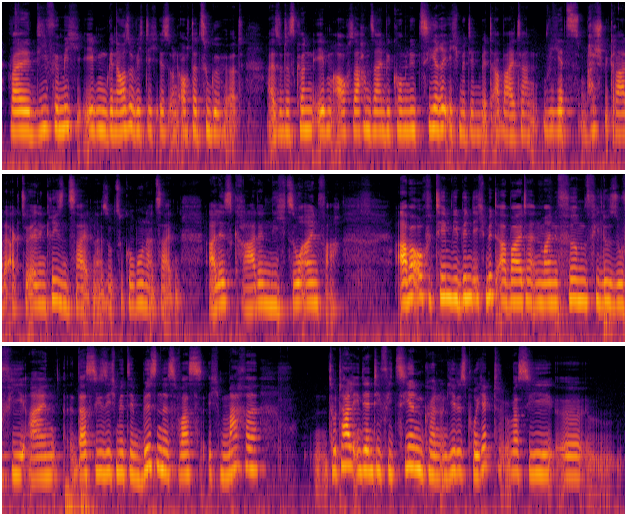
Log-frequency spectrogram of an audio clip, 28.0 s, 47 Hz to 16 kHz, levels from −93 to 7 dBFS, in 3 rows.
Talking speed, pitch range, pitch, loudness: 150 wpm, 180-200 Hz, 190 Hz, -23 LUFS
